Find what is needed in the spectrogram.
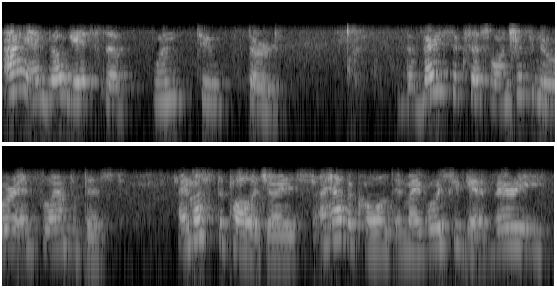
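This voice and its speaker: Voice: mid-range voice, expressive, moderate pace, lightly acted. A boastful puppet businessman presents his own story acted out by a female-sounding performer. The delivery is scripted and self-satisfied, like a puppet show. The recording is tinny and roomy, with some hiss. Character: puppet of a famous male tech entrepreneur, boastful, jokey. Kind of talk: scripted first-person puppet-show monologue. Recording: tinny phone video, roomy, distant, hissy.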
